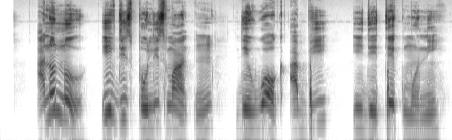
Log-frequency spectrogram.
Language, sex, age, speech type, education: Nigerian Pidgin, male, 15-29, spontaneous, tertiary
